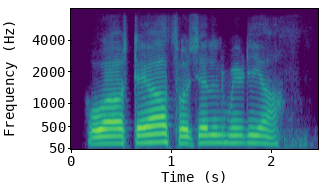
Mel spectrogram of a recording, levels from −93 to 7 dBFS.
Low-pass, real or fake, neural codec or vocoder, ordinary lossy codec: 7.2 kHz; fake; codec, 24 kHz, 0.9 kbps, WavTokenizer, small release; Opus, 32 kbps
